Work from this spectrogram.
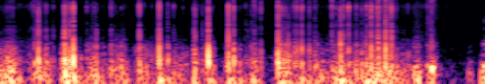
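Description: A flat, palm-sized aluminum scrubbing sponge made of silver aluminum mesh is held close and scratched and rubbed with fingertips and nails while being flexed and turned in the hands. It gives a dense run of dry, crinkly scratches and short crackling bursts, with bright rustling on top of a soft, low body. The sound stops quickly between strokes, leaving no ring.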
